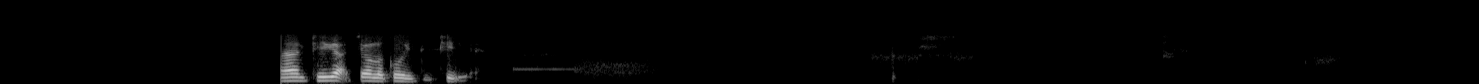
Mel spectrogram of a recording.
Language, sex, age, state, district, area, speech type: Dogri, male, 18-30, Jammu and Kashmir, Samba, rural, conversation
